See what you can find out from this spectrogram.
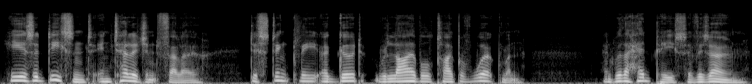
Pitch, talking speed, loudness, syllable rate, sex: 125 Hz, 160 wpm, -18 LUFS, 5.4 syllables/s, male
